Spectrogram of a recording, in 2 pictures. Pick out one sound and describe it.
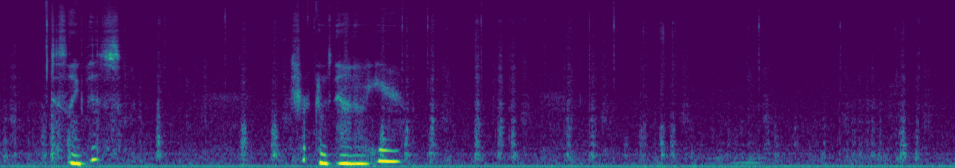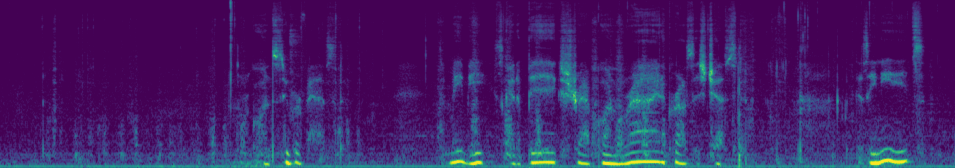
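A felt-tip pen scratches softly across paper.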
